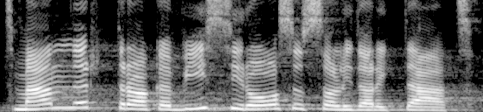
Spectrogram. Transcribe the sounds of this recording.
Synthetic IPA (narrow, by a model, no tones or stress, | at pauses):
t̪manːəɾt̪ɾɑːɡəviːsiɾoːsəsɔlidɑɾit̪ɛːt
